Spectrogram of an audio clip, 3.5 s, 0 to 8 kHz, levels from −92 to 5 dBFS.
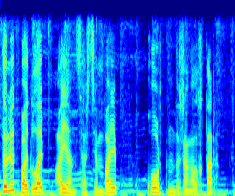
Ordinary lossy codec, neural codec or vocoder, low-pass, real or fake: none; none; 7.2 kHz; real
